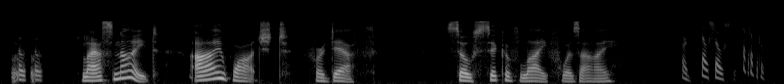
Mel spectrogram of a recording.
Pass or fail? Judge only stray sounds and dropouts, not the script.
fail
